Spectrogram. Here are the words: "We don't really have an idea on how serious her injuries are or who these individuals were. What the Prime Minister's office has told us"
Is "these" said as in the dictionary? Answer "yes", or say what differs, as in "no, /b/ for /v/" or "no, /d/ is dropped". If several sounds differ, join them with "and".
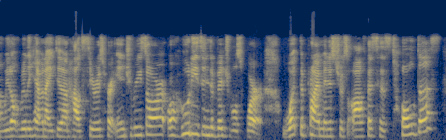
yes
